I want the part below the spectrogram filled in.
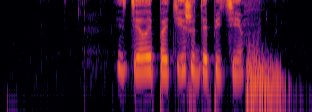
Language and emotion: Russian, neutral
